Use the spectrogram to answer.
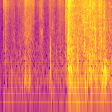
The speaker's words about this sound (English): picks it up and hurls it at the windscreen of the broken-down car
